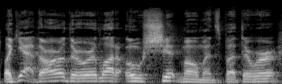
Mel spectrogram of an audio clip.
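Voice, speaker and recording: A man hosting a podcast, chatting and asking questions in a halting, think-aloud way. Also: mid-range voice, fairly bright tone. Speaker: podcast host. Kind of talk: casual chat, interviewing.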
